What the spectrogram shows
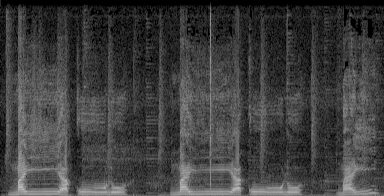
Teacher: Kita tidak sebut sudah nun tu, kita akan terus masuk kepada ya, may. Dan kita panjangkan sedikit 2 harokat. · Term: idgham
